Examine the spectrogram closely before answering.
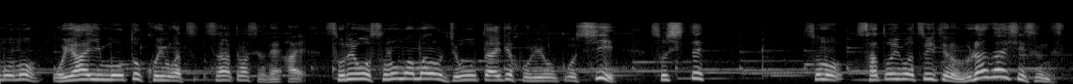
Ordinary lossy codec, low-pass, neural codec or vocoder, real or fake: none; 7.2 kHz; none; real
